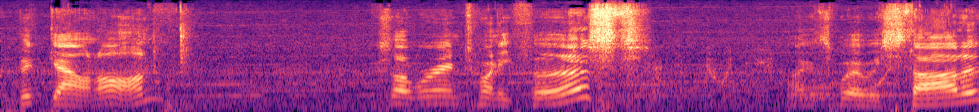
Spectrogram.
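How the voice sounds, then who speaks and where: A man with an Australian accent speaks at a fairly slow pace, his loudness swinging widely. Audible room echo and noticeable background noise surround him. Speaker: sim racing streamer. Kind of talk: live gameplay commentary.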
